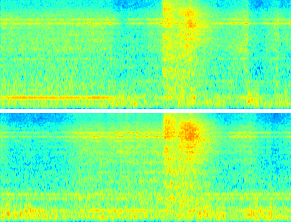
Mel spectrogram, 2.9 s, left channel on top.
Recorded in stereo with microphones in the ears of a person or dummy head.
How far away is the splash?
About 3 m.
